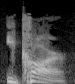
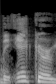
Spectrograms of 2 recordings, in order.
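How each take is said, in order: First: The last syllable has an open 'ah' vowel. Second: The last syllable has a reduced 'er' vowel. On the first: The speaker calls it right. "to pronounce it correctly" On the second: The speaker calls it wrong. "instead of the yeshivish"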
